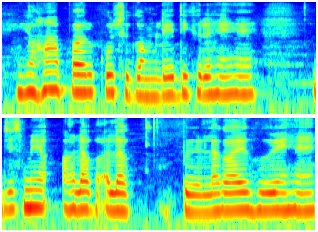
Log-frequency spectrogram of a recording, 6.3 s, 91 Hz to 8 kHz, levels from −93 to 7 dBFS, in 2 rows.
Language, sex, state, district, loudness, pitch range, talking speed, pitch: Hindi, female, Bihar, East Champaran, -16 LUFS, 200-220 Hz, 135 wpm, 205 Hz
